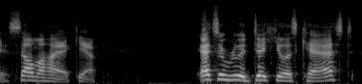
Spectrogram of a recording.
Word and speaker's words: Salma Hayek: a very famous actress Salma Hayek Jesus you sang samal totally threw me Salma Hayek yeah that's a ridiculous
